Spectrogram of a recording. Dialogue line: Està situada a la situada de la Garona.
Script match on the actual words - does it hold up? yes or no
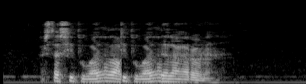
yes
